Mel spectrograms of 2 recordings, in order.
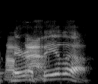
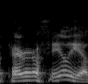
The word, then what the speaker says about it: paraphilia: have an image well i thought that there was multiple syllables it's a fancy greek word wow okay we i don't know if anyone's going to paraphila it's a paraphilia look it up on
